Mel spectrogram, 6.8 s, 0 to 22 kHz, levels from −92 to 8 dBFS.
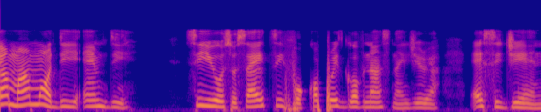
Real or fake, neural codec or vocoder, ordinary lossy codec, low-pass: real; none; none; 7.2 kHz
